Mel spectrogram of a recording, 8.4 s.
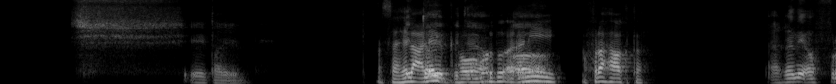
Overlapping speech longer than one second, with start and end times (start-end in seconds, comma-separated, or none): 4.0-5.6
